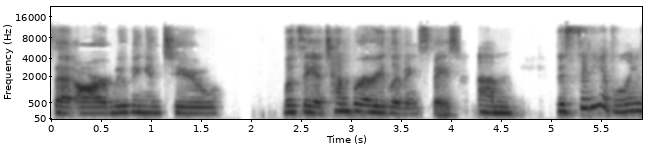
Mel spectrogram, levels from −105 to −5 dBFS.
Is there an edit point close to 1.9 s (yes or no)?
no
